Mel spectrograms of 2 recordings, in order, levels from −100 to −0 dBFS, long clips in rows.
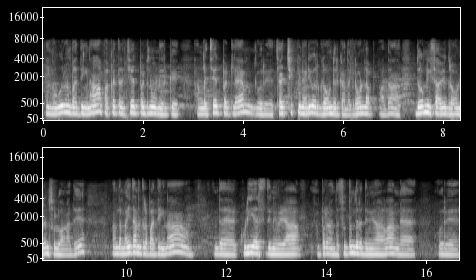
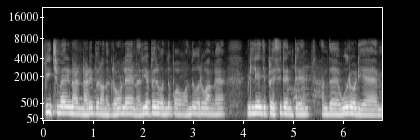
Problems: none marked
